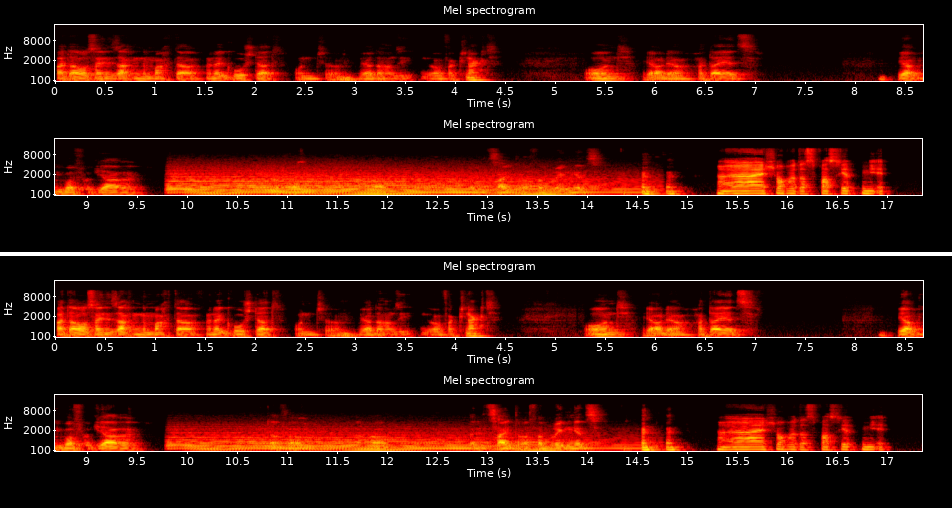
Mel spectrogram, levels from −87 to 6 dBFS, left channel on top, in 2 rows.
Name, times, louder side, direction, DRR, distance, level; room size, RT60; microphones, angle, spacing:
voice 1, 0.0-4.4 5.3-7.0 8.4-9.5 10.8-11.3 11.7-12.1 12.8-14.1 14.5-14.9, right 3 dB, 70° right, 1.0 m, -30 dB
sound 1, 9.8-14.8, left 3 dB, 25° left, 0.3 m, -30 dB
voice 2, 15.3-17.0, left 4 dB, 65° left, 0.7 m, -26 dB
6.2 x 2.3 x 2.8 m
head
